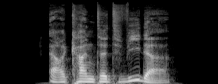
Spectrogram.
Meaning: second-person plural preterite of wiedererkennen
- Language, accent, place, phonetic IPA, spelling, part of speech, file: German, Germany, Berlin, [ɛɐ̯ˌkantət ˈviːdɐ], erkanntet wieder, verb, De-erkanntet wieder.ogg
